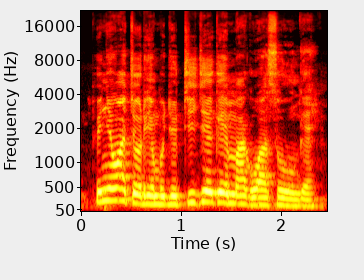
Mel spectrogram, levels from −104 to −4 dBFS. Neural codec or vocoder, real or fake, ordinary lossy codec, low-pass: vocoder, 44.1 kHz, 128 mel bands every 512 samples, BigVGAN v2; fake; none; none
